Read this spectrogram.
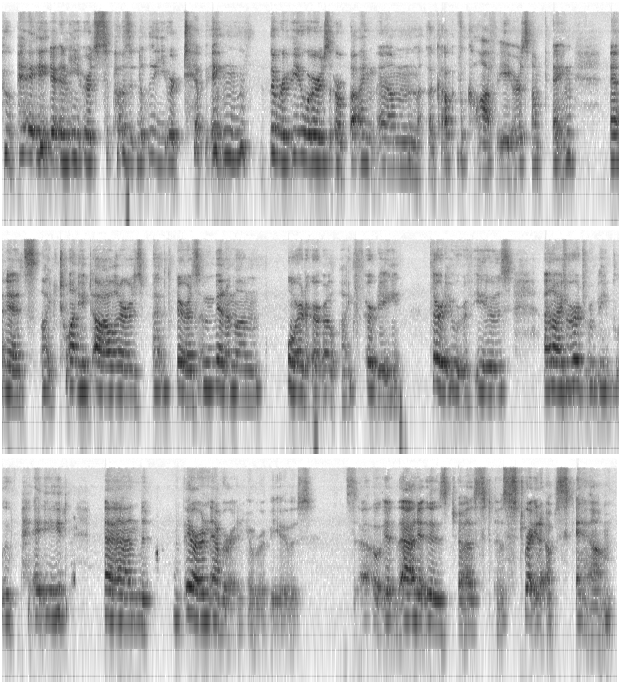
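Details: Spasmodic dysphonia in an adult woman; it varies day to day, and she reports this is not a particularly good day.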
